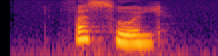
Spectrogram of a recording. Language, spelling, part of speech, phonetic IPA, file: Russian, фасоль, noun, [fɐˈsolʲ], Ru-фасоль.ogg
- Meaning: beans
